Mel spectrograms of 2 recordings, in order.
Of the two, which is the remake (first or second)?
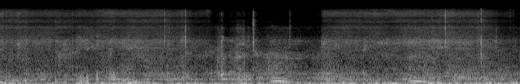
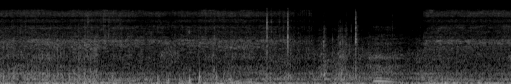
first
